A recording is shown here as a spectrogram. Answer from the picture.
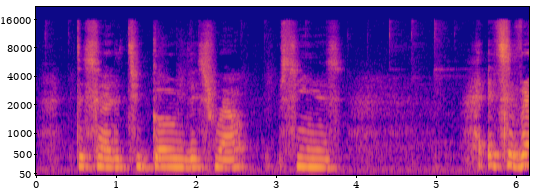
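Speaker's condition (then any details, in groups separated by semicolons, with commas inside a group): Cerebral palsy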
